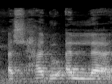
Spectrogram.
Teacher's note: Dia kalau nun bertemu dengan lam, dia terus saja masuk ke lam. Tidak atau tidak dengan dengung atau tanpa dengung. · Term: idgham bila gunnah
